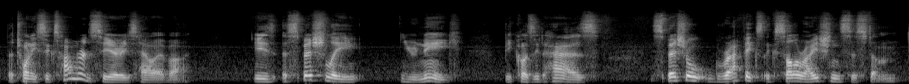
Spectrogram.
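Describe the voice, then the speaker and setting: A young man presents a casual tech showcase in a medium-pitched voice. His delivery is informal and explanatory, with halting phrasing, picked up by a camera microphone in a small room at home. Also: animated, creaky, a bit bright. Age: young adult. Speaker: tech vlogger.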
